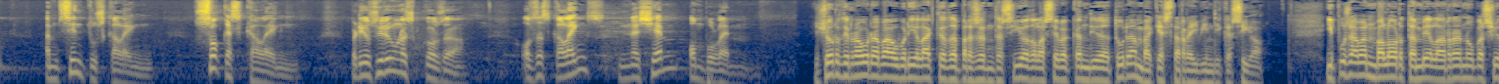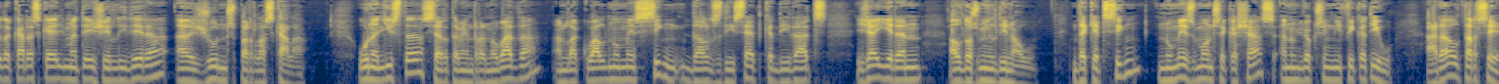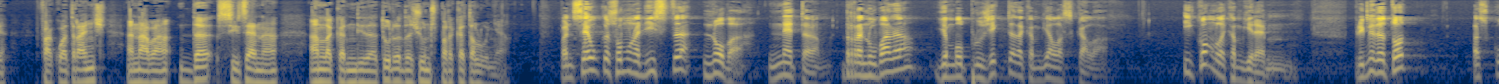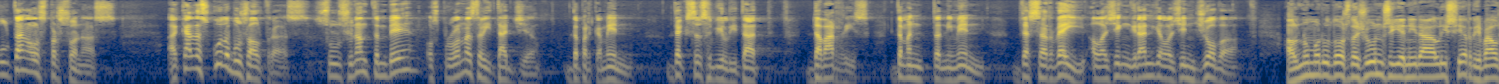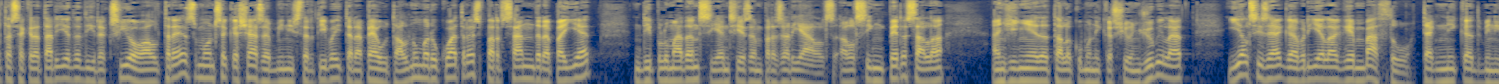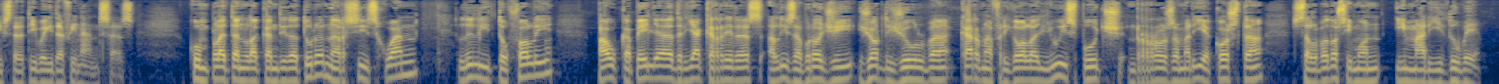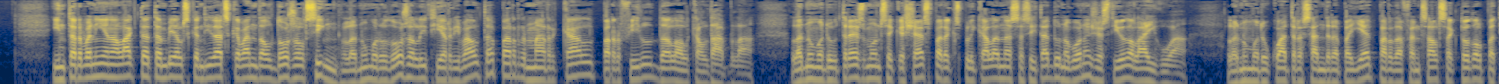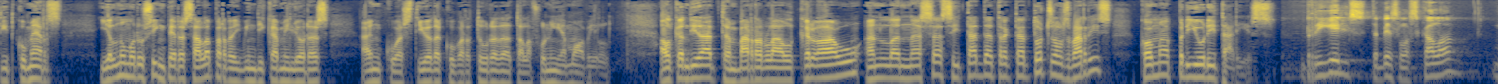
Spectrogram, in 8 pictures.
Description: La presentació va tenir lloc a la sala d'actes de la Llar del Jubilat amb l'assistència de mig centenar de persones.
